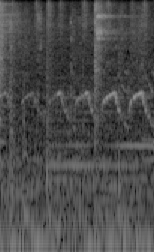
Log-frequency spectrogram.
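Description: An ambulance siren wails in quick repeating rising-and-falling sweeps, loud and steady, over a low rumble of road traffic. No one speaks.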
